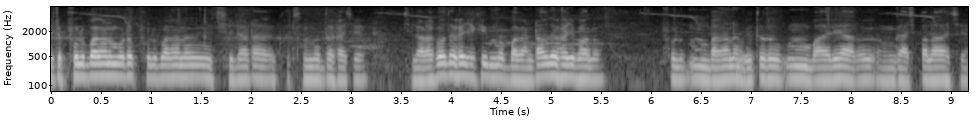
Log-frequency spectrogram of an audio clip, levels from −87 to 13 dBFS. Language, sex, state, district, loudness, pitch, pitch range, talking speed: Bengali, male, West Bengal, Purulia, -17 LUFS, 140 Hz, 135-155 Hz, 150 wpm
